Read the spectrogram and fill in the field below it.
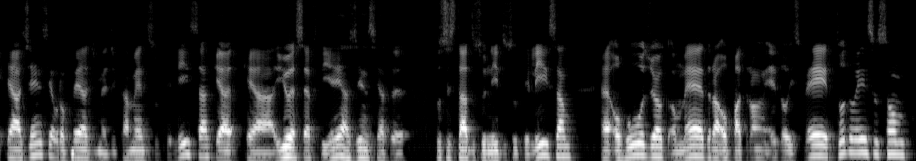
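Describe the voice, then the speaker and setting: A man gives an informal public address, halting often and repeating words. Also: medium pitch, a little mellow. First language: Spanish. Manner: halting, with repeated words and long hesitation sounds. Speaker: guest speaker at an official training event. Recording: dull, muffled event audio.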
